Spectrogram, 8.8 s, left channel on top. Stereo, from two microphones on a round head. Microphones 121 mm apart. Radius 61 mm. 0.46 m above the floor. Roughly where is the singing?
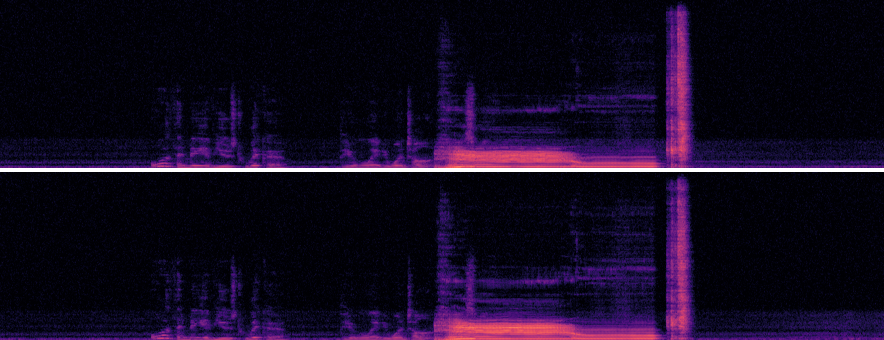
Right.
